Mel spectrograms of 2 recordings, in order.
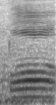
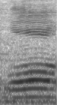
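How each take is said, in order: The two takes are said the same way.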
